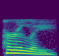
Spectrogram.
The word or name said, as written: Hurley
